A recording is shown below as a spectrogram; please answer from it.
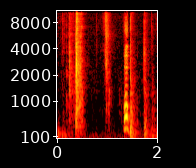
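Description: Two short, sharp clicks about half a second apart as scissors snip through nylon pantyhose to cut an onion free.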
